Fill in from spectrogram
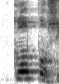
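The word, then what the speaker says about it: copos (κόπος): La palabra trabajo que se utiliza en el versículo 3 de 1 Tesalonicenses 1 viene del griego copos, con K, copos y con acento en la primer O,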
